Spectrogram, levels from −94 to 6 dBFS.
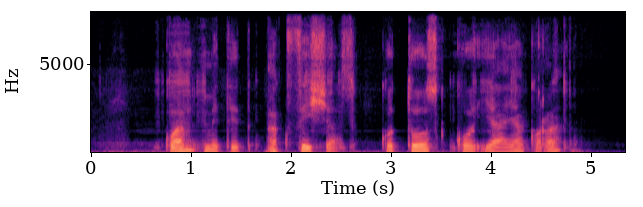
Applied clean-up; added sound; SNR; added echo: neural mask model DeepFilterNet 3.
